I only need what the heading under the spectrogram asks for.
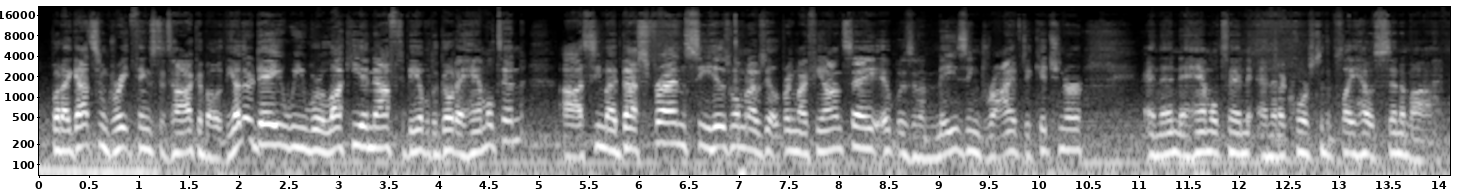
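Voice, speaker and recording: A man with a Canadian accent talks at a fairly quick pace. Audible room echo surrounds his voice. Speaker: vlogger. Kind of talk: casual monologue while driving. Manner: fast.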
